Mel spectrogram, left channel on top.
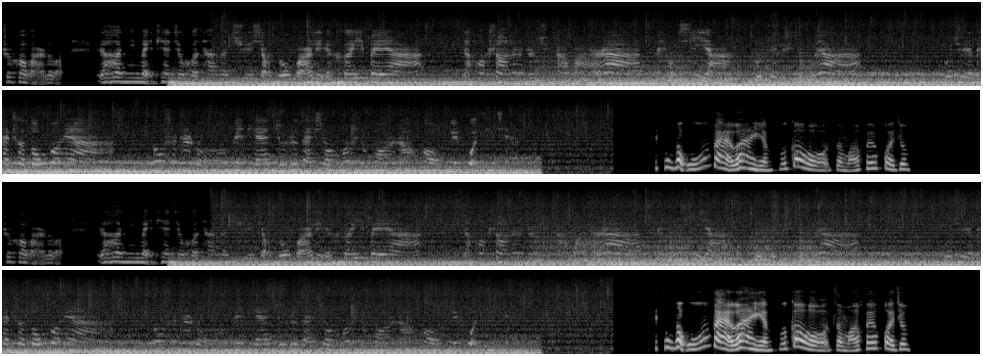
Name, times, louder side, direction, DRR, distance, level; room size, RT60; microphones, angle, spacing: voice 1, 0.0-4.2 4.6-8.6 9.4-11.0 11.3-15.0, left 3 dB, 40° left, 5.4 m, -36 dB
sound 1, 1.7-15.2, left 2 dB, 65° left, 1.2 m, -24 dB
sound 2, 2.1-15.9, right 1 dB, 15° right, 2.2 m, -36 dB
voice 2, 16.4-18.9, right 4 dB, 65° right, 1.1 m, -23 dB
head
